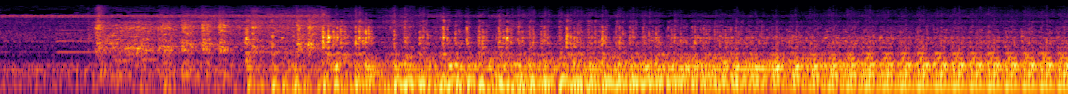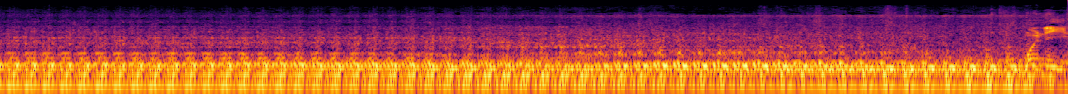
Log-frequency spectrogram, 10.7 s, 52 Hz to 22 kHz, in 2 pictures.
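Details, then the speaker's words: 1995 Ford Thunderbird LX that suddenly lost power with cylinders not firing; engine catches into a fast, uneven stumbling idle, misfire from water found in the spark plug wells. "we're gonna pull the plug wires and see if uh one of them's bad because it could be just cutting sparks"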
